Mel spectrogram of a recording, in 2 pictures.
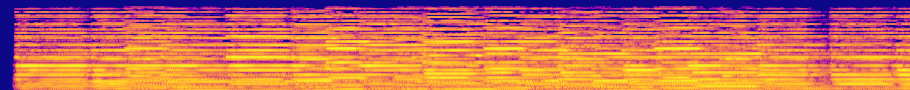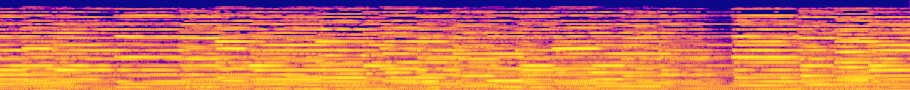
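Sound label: Pipe Organ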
